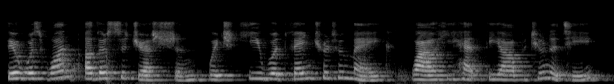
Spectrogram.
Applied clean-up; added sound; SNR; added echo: neural separator model SepFormer DNS4.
